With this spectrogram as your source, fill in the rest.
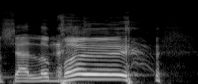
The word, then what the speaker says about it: Chalamet: Shout out to the 3-syllable Chalamet.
